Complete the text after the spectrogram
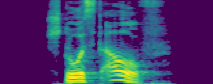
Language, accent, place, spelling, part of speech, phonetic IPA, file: German, Germany, Berlin, stoßt auf, verb, [ˌʃtoːst ˈaʊ̯f], De-stoßt auf.ogg
- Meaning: inflection of aufstoßen: 1. second-person plural present 2. plural imperative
